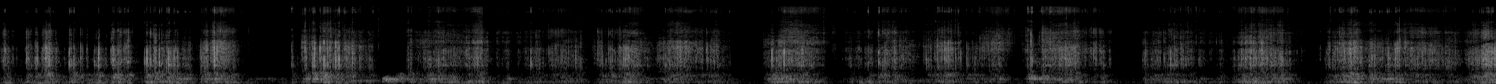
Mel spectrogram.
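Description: Coarse bath salt grains spread on a white plastic cutting board are rolled over and scraped with a jade face roller. The result is a dense, gritty crunching and scratching, bright and crackly, in quick bursts broken by brief pauses.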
